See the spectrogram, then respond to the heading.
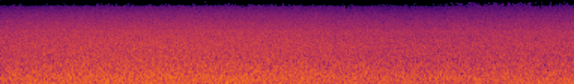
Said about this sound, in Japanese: この音何か分かりますかね、え壮大な滝の前に今皆さんをお連れしておりまして、えー、これホワイトノイズと、え思われて切られてる方もいるかもしれませんが、えー、ナイアガラの滝をイメージした音を聞いております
